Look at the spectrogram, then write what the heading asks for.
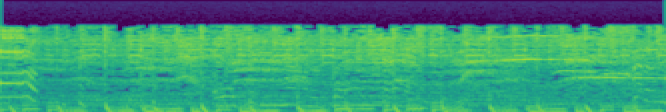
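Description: A loud, continuous roar of an audience shouting and cheering at the Chaparrita de Oro contest, many voices blending into a dense wall of noise with a steady pounding pulse running underneath throughout.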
